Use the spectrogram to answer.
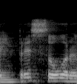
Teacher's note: a sílaba so é a sílaba pronunciada com mais intensidade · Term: sílaba tônica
